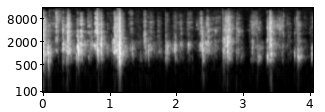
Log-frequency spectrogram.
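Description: Small beauty sample packages being handled in a cardboard box: a quick, irregular run of light clicks, taps and rustles as the items are moved about.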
